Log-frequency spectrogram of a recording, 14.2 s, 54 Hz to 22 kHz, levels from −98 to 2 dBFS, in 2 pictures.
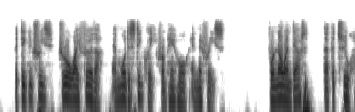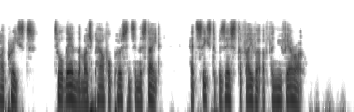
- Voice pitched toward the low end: Yes, low, 105 Hz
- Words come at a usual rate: Yes, average, 170 wpm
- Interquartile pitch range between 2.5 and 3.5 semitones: Yes, average, 2.9 semitones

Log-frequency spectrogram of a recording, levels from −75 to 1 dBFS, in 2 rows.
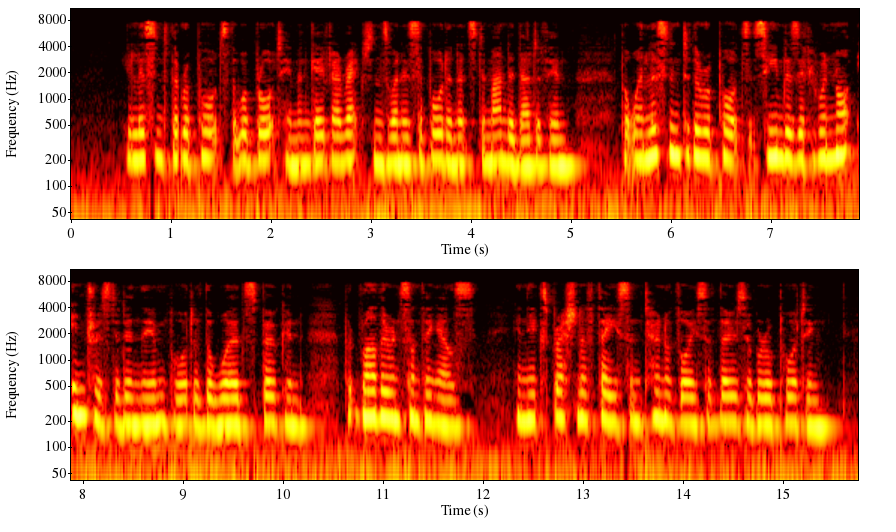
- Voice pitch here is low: No, high, 190 Hz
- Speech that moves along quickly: Yes, fast, 220 wpm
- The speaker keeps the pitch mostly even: Yes, narrow, 2.3 semitones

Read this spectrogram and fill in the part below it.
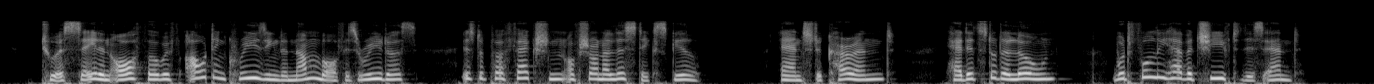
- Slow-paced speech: Yes, slow, 130 wpm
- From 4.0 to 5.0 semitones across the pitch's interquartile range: No, average, 3.4 semitones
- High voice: Yes, high, 235 Hz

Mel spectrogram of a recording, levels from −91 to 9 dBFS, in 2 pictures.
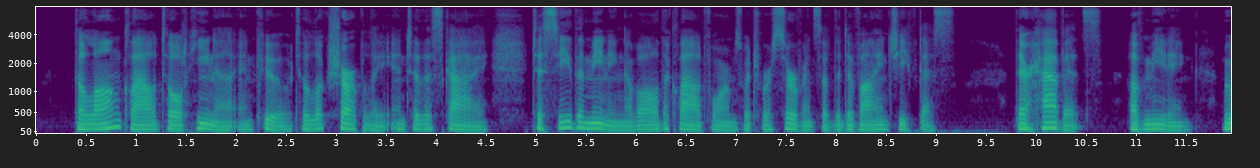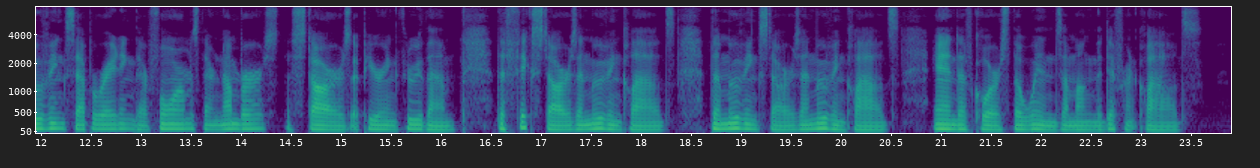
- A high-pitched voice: No, low, 100 Hz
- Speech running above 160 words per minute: Yes, average, 170 wpm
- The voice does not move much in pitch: No, average, 3.2 semitones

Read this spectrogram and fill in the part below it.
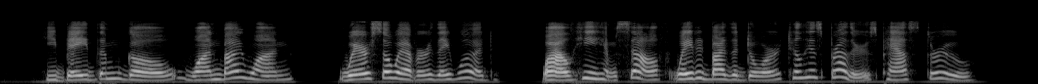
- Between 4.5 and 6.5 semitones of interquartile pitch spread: Yes, average, 4.8 semitones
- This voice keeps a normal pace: No, slow, 125 wpm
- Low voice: No, high, 220 Hz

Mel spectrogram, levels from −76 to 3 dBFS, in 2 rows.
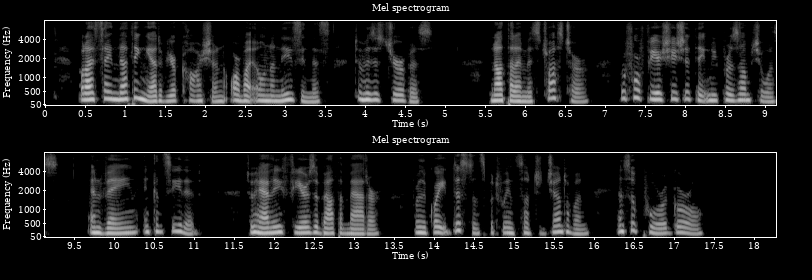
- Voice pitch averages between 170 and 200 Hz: Yes, high, 190 Hz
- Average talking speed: Yes, average, 170 wpm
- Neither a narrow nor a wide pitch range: Yes, average, 4.2 semitones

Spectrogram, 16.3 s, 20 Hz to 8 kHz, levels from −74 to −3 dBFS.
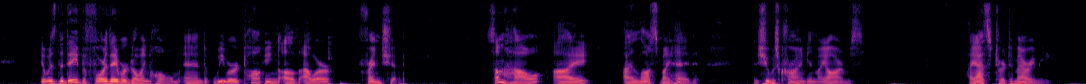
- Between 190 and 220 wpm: No, slow, 135 wpm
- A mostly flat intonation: No, average, 5.2 semitones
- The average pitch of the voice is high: No, low, 135 Hz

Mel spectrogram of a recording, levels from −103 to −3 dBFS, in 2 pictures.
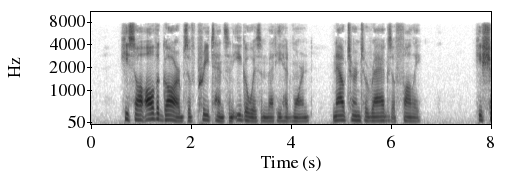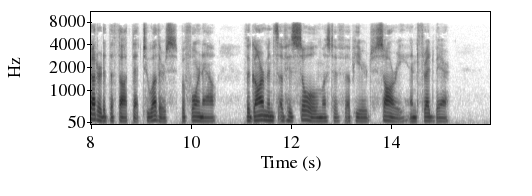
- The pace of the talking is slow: No, average, 150 wpm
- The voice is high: No, low, 110 Hz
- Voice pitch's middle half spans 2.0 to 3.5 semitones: Yes, average, 3.1 semitones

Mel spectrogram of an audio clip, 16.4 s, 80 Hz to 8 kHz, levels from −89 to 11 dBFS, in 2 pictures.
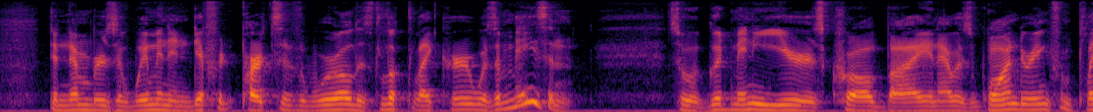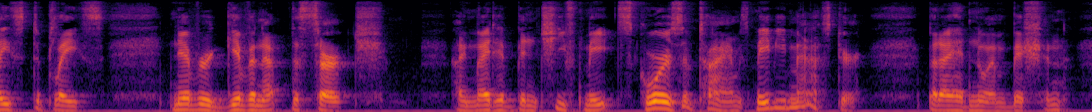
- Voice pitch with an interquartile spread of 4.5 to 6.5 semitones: No, average, 3.4 semitones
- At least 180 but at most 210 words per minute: Yes, average, 185 wpm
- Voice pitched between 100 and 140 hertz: Yes, low, 135 Hz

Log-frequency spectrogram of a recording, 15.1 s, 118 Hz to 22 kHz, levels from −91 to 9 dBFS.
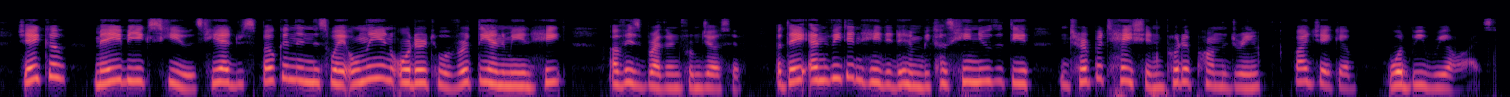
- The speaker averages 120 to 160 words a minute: No, average, 185 wpm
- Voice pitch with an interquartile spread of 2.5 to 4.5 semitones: Yes, average, 4.1 semitones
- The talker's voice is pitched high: Yes, very high, 250 Hz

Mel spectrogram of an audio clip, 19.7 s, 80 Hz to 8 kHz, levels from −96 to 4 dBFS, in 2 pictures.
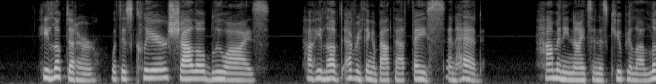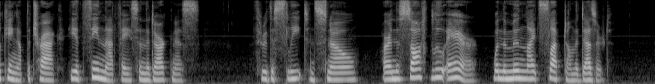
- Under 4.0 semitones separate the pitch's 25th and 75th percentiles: Yes, average, 3.2 semitones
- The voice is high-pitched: Yes, high, 205 Hz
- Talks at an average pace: Yes, average, 170 wpm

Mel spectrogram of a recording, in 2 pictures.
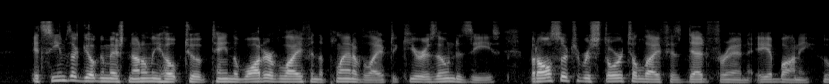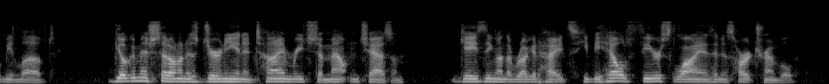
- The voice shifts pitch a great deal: No, average, 3.3 semitones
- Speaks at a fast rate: Yes, fast, 230 wpm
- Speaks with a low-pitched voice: Yes, low, 125 Hz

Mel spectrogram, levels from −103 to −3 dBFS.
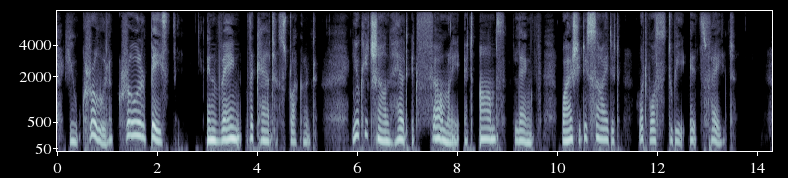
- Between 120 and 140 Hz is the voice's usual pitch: No, medium, 180 Hz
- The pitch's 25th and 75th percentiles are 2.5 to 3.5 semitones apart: Yes, average, 3.2 semitones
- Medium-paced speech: No, slow, 110 wpm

